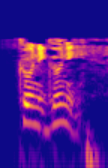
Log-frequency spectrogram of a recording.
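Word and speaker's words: kuniguni (国々): But it says countries there, so it's plural. So that is kuniguni.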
